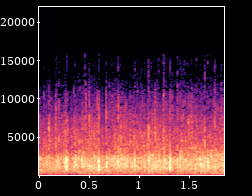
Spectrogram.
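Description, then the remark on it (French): Steady, dense applause from a large crowd in a parliamentary chamber, many hands clapping continuously at even volume without voices standing out, applauding police officers who died in service. “je voudrais ici, depuis trois ans, vous lire et j'espère vous faire applaudir dans l'ensemble de cet hémicycle tous les policiers morts en service et qui laissent des veufs, des veufs, des orphelins.”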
